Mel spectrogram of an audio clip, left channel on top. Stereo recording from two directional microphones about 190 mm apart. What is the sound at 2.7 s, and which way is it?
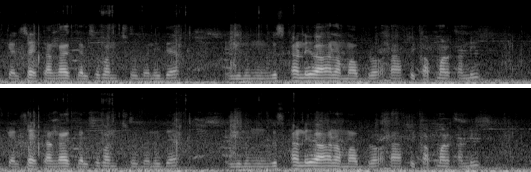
Speech, 15° left (ahead or behind).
